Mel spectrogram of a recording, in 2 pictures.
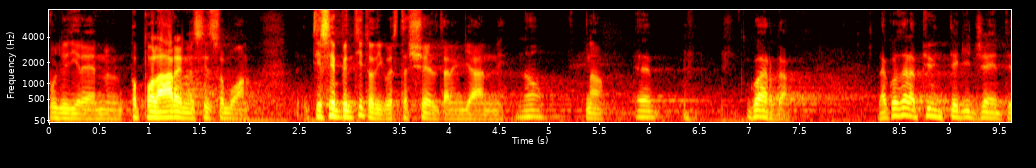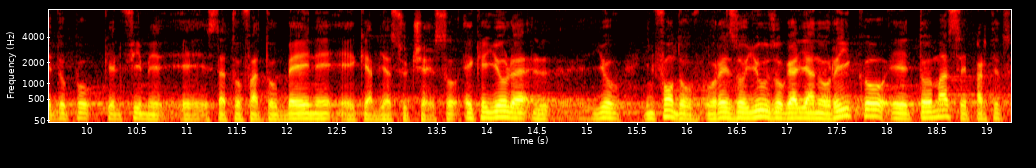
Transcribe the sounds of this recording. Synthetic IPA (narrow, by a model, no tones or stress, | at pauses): vɔʎːod̪iːɾenpopolaːɾenelsɛnsobwɔːno | t̪iɛsɛjpent̪iːt̪od̪ikwest̪aʃelt̪aneʎːianːinɔ | nɔ | ɛ | ɡward̪a | lakɔːzalapjuint̪elːid͡ʒɛnt̪ed̪opok̟elfilmeɛst̪aːt̪ofat̪ːobɛːneʔḛkːeabiasut͡ʃːɛ̰sːoʔɛk̟ːeioll | io | infond̪oːrezojuːzoɡaljaːnoɾikʰːoet̪ɔmasɛpːart̪it̪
